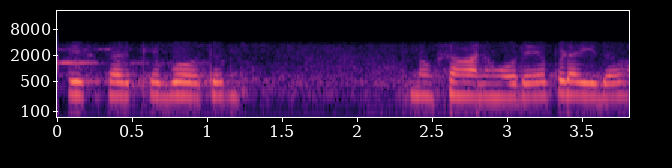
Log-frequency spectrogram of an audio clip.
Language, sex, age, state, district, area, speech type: Punjabi, female, 18-30, Punjab, Fatehgarh Sahib, rural, conversation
